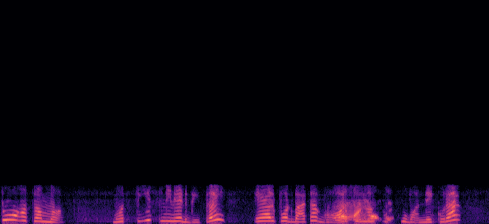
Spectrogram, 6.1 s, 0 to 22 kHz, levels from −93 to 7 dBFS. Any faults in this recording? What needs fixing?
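GSM full-rate codec, throughout: the audio carries a buzzy, gravelly roughness and nothing outside roughly 200 Hz to 3.4 kHz, which fits a 13 kbps pulse-excited vocal-tract coder. Use a wideband codec such as AMR-WB or Opus on this path.

Speech suppressed in double talk, 4.59 to 5.12 s: the voice dips by about 20 dB in pieces, likely because the echo canceller turned everything down while both sides spoke. Tune the canceller's double-talk detector so it keeps near-end speech when both sides are active.

Echo leak, 4.62 to 4.94 s: a copy of the voice returns about 371 ms late at roughly equal level, likely loudspeaker pickup the far-end canceller failed to remove. Improve far-end echo cancellation or have that side use a headset instead of a loudspeaker.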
